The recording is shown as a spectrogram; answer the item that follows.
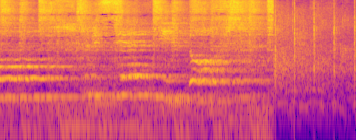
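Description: A woman singing held notes into a microphone over music with a steady beat. The music stops suddenly about three and a half seconds in, and scattered hand claps follow.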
